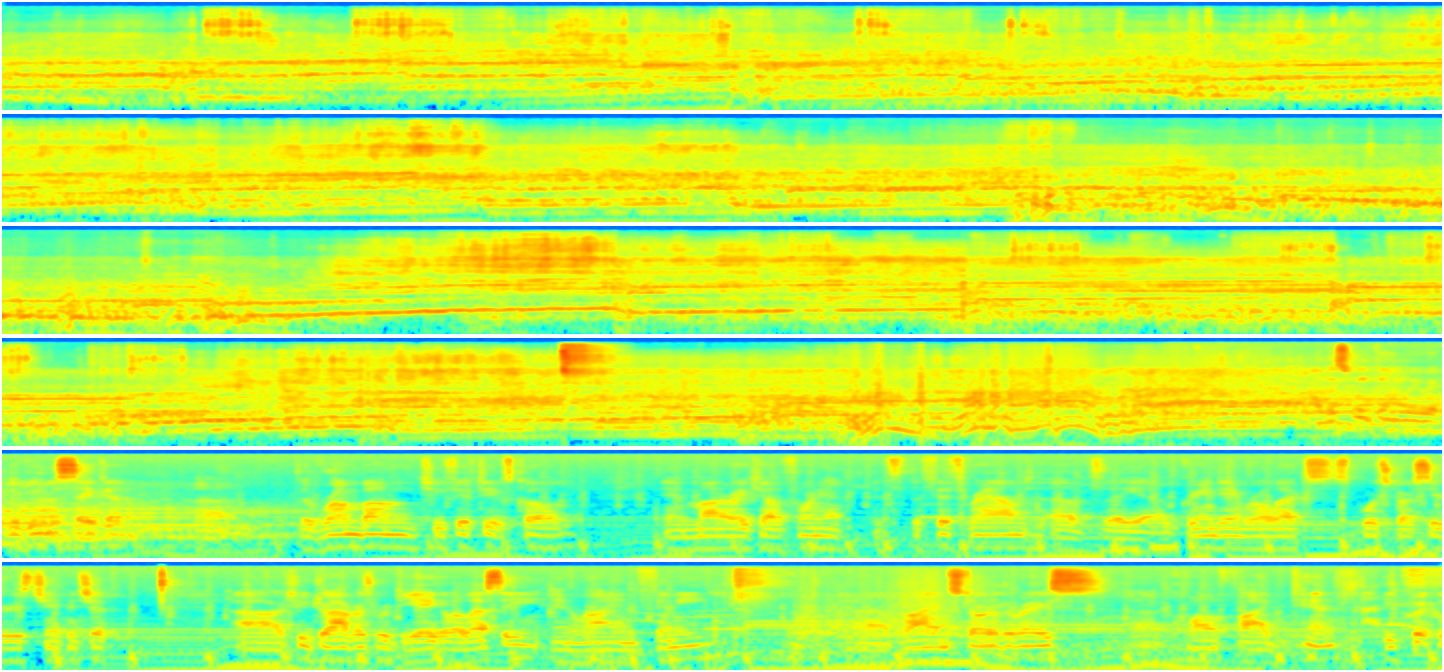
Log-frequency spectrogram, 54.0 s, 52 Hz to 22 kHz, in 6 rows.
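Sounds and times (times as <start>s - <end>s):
racing car engines revving: 0.0s - 38.2s, 47.2s - 54.0s.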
